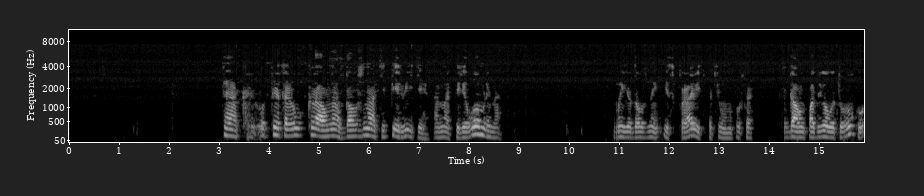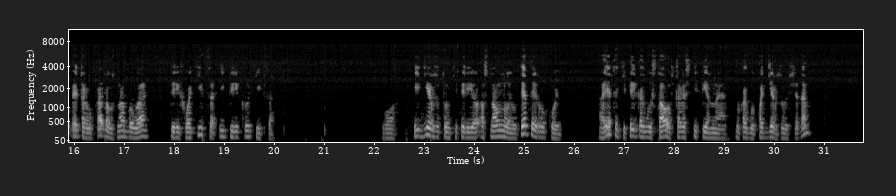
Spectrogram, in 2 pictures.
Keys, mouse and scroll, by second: 1.6-3.5 middle drag, 4.0 middle click, 5.1 click, 6.3 middle click, 7.1 r, 9.2 middle click, 10.8 r, 12.5 middle click, 13.5 r, 14.7 middle click, 15.5-16.5 scroll down 1, 16.5 r, 16.7-17.8 middle drag, 16.7-17.6 scroll down 1, 18.7 g, 20.2 scroll up 1, 21.2-22.6 middle drag, 23.2 middle click, 24.7 click, 25.7 click, 27.7 click, 30.8 r.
